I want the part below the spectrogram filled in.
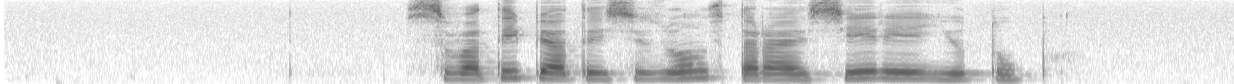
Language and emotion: Russian, neutral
